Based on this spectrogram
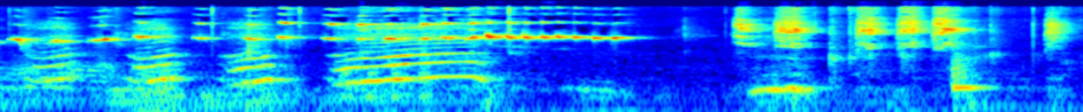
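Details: Common iora singing, meant as a lure so a caged bird joins in: a series of clear rising whistled slurs about twice a second, then a thin sustained high trill, followed by scratchy noises.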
